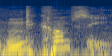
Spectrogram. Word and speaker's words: Tecumseh: And I just found out Tecumseh is how it's said. And that E is not there.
